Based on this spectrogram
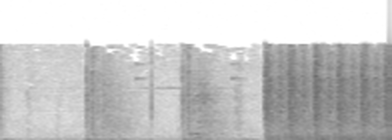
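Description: Gunfire in a video game, faint bursts of rapid automatic fire that break off and restart before settling into a sustained rattling volley.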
